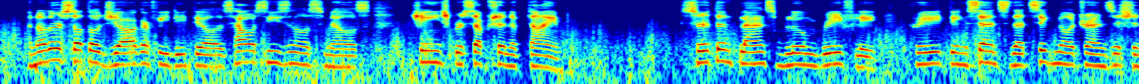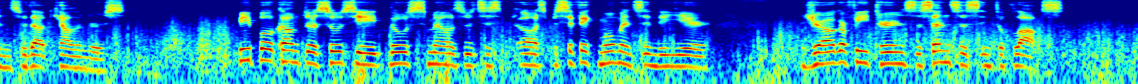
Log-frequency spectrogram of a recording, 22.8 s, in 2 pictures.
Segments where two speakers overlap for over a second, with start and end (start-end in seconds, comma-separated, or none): none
